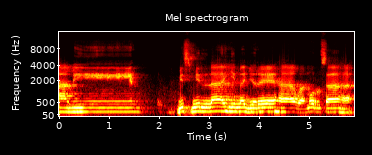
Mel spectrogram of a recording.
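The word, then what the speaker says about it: مجريها: Bismillahi majreha wa mursaha. Majreha itu namanya imalah. Jadi i-nya dimiringin, lebih condong ke e, itu namanya imalah.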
